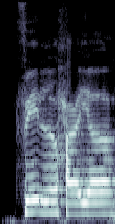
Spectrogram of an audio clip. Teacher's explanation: Di situ alif lam qamariyah. Jadi lamnya jelaskan, bacanya fil bukan fail. Ramai orang baca fil haya, bukan fail tapi fil haya.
